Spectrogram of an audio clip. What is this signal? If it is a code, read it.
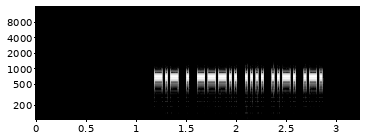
Morse code, heard as a keyed tone, about 45 wpm, 700 Hz. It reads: KE8HFR
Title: USA Call Signs - 6 Characters - 8x Character Spacing - 45wpm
